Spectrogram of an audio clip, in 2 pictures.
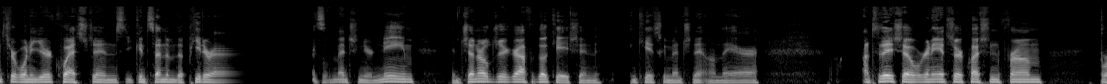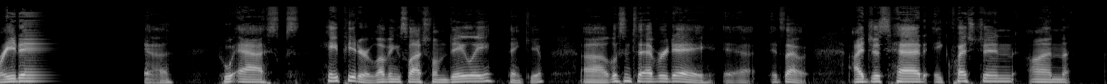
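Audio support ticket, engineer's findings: Long network dropout, 2.15–3.14 s and 11.34–12.64 s: last sound smeared into fading buzz, then dead silence (0.61 s, 0.77 s) before speech resumes with material gone. Likely receiver concealment outrunning a network gap. Skipped content, not delayed, separates this from jitter-buffer stall.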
